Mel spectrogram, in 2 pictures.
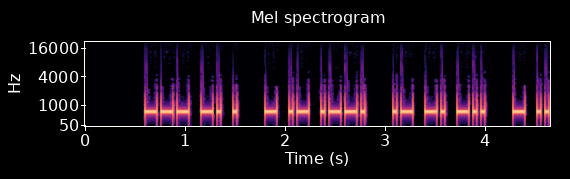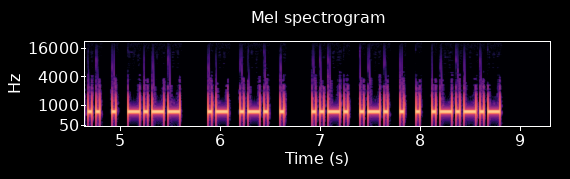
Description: Morse code, heard as a keyed tone, about 30 wpm, 700 Hz. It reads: ONE TAP AND THEY ARE FREE.
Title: Sentences from Top 1400 Words 30wpm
